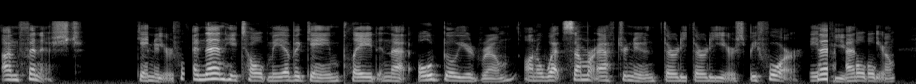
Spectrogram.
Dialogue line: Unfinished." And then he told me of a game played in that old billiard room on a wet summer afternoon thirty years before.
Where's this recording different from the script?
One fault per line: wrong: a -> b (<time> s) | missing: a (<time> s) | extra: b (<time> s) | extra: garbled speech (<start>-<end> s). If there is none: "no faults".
extra: garbled speech (1.4-1.9 s)
extra: thirty (6.8 s)
extra: garbled speech (8.1-9.0 s)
